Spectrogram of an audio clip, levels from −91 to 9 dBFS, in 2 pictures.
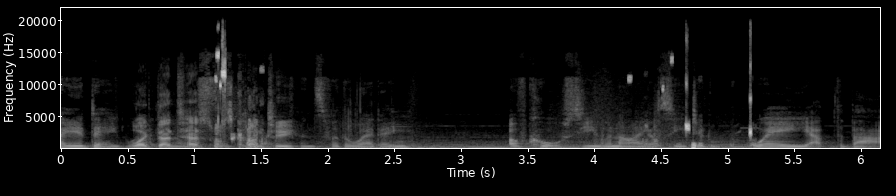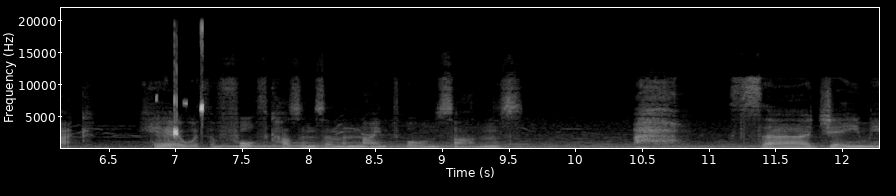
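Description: At 1.15 to 1.54 s, again from 4.25 to 5.22 s, and once more at 6.73 to 7.21 s you get DAB burbling. Weak reception let bit errors, somewhere under one percent, slip past the error correction into the MP2 stream. Corrupted samples then put short blips of noise into individual sub-bands, and corrupted scale factors make sub-bands leap in level for up to a frame, so the sound burbles. The middle stretch runs longest, close to a full second.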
